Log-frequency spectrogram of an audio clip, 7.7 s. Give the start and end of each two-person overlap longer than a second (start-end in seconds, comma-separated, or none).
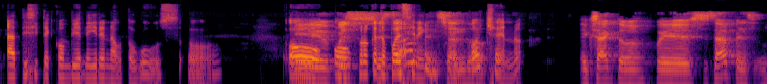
2.9-5.0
